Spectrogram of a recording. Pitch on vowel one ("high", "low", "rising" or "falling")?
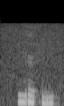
high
